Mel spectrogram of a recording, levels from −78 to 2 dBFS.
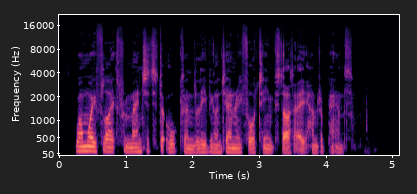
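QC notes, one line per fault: No faults found in this clip.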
